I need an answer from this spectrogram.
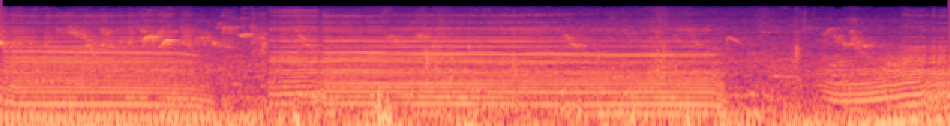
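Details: Cattle, calves and adults, mooing: a long, steady, droning moo with rich harmonics holding throughout, a slight wavering near the end, and a low rumbling background.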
